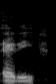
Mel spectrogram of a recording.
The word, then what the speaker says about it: Oedi: So a lot of people sometimes say Odie. A lot of the guys I've worked with have called me Odie, but it is actually pronounced Eddie, even though it's spelled OEDI.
